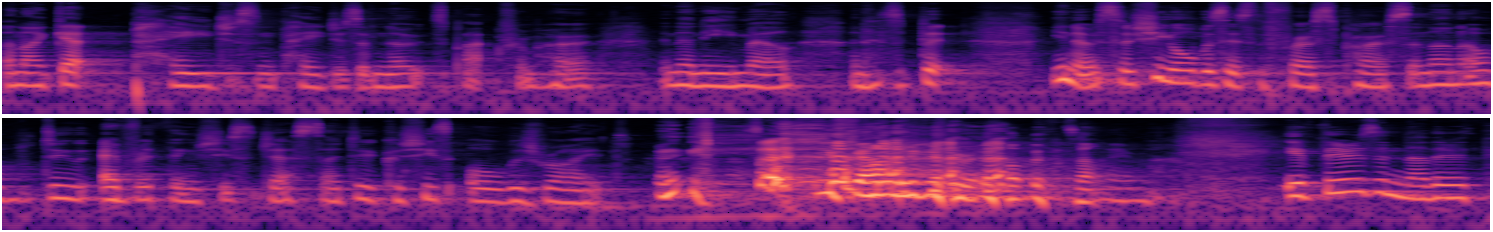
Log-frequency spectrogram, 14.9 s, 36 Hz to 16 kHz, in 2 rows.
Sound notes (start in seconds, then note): 10.8 laughter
